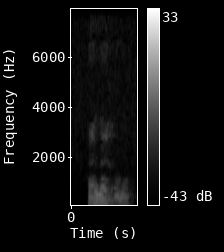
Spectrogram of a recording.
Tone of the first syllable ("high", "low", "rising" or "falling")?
low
